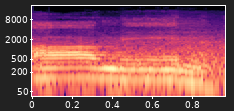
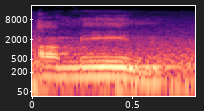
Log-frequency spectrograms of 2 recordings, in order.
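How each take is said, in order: First: The first vowel is long, m is single. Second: The first vowel is short, m is single. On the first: The speaker calls it right. "अलिफ खींचकर मद के साथ" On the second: The speaker calls it wrong. "बाज़ लोग कहते हैं कि इसको पढ़ा जाए अमीन"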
